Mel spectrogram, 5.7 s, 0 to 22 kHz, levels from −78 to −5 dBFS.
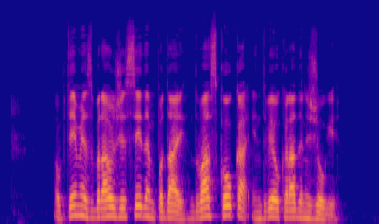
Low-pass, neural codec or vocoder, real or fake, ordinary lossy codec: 19.8 kHz; none; real; none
